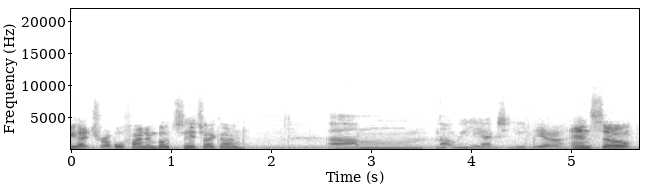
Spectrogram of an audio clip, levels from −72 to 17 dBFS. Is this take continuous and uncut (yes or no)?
no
